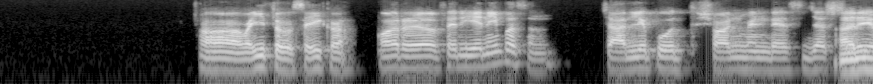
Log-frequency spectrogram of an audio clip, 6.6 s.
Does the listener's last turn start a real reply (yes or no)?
yes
